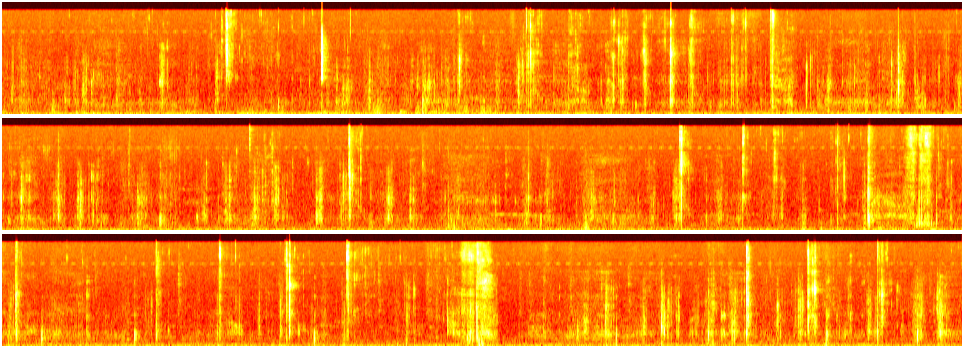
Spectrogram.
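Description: Fingers squish and mix rice and food on a paper plate.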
